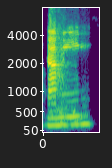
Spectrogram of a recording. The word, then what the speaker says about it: Udemy: And actually this week remembered that I had bought this Udemy. Is that how you say it? – Oh yeah. Yeah. Yeah. – Udemy course for meditation, like to get a certification in meditation.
